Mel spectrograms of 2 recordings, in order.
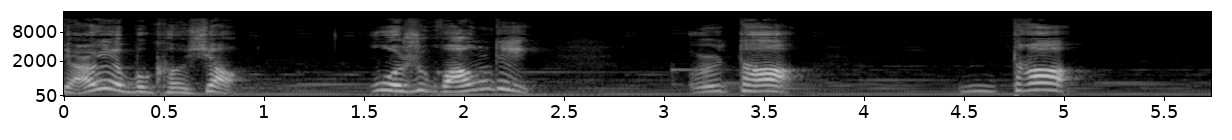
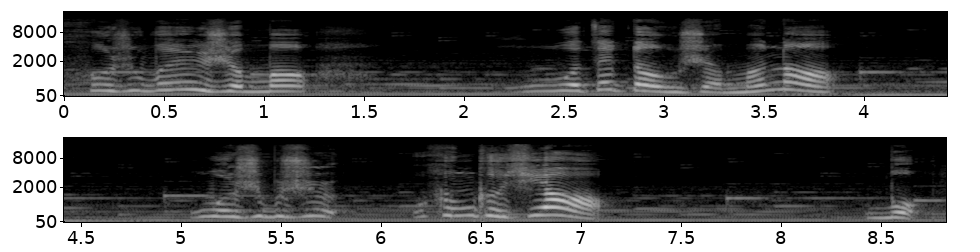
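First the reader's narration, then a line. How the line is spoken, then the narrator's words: Quiet mumble. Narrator (Chinese): 小皇帝小声嘟囔着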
